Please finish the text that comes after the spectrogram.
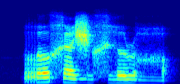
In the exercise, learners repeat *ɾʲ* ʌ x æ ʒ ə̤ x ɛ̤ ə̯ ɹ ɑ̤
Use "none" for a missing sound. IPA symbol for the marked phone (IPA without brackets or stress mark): r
